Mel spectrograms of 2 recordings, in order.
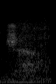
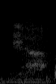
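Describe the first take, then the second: No difference in how they are said.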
